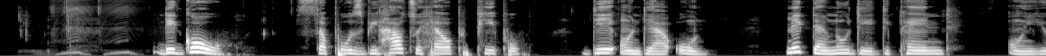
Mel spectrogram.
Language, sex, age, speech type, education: Nigerian Pidgin, female, 30-45, spontaneous, tertiary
